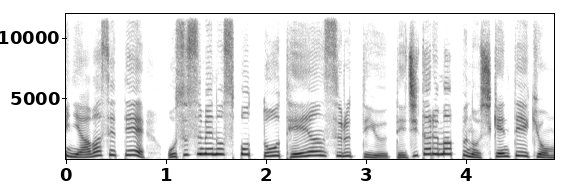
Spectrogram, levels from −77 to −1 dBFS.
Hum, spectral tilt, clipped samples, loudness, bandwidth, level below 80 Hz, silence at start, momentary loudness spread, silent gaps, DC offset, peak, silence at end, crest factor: none; -4 dB/octave; under 0.1%; -20 LUFS; 12 kHz; -56 dBFS; 0 s; 6 LU; none; under 0.1%; -4 dBFS; 0 s; 14 dB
